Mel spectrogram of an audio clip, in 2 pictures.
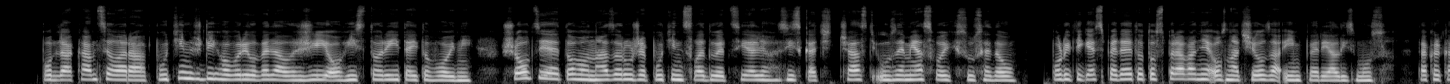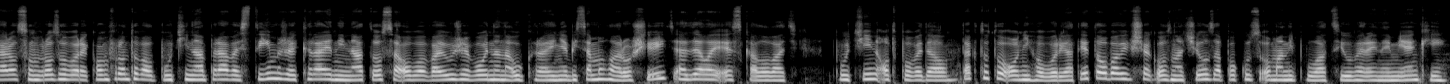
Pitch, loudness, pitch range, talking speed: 215 Hz, -16 LUFS, 200-230 Hz, 150 wpm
